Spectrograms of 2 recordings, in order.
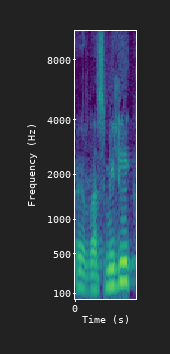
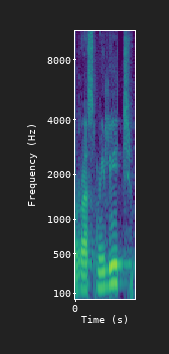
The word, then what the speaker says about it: Razmilic: Mi nombre es Razmilic o Razmilic, dependiendo de cómo lo quieran pronunciar, y soy el director de transformación digital de HIR Seguros, empresa del grupo HIR, 100% mexicana.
